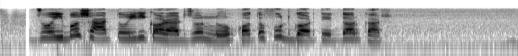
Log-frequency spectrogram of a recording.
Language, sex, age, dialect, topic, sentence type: Bengali, female, 18-24, Standard Colloquial, agriculture, question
